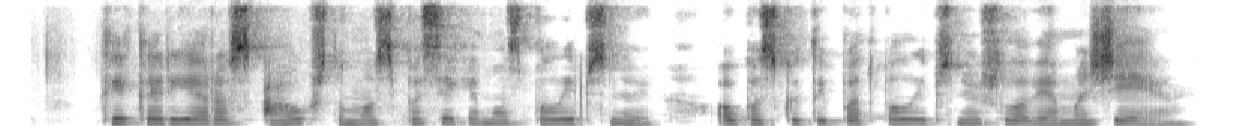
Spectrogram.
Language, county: Lithuanian, Klaipėda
